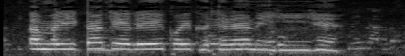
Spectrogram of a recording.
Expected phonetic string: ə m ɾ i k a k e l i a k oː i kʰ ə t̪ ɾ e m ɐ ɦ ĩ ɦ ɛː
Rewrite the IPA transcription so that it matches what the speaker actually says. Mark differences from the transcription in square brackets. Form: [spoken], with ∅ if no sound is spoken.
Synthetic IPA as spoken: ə m ɾ [iː] k a k e l i [e] k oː i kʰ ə t̪ ɾ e [n] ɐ ɦ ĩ ɦ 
